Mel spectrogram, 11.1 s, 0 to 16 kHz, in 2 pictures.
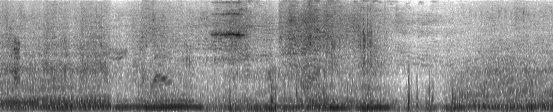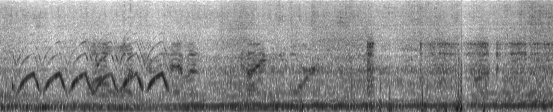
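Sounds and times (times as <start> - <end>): vehicle engine running: 0.0 - 11.0
siren yelp: 5.6 - 7.4.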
